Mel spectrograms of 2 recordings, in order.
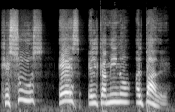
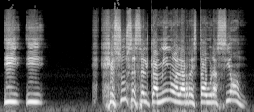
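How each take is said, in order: First: Slow, weighty words of the Spirit; a hushed, slow divine message; slow solemn quote. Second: Raised, ringing preacher's declaration; a full-voiced climax of the sermon; loud proclamation. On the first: Retold or imitated. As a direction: lay each word down slowly and gravely. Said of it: "Y me dice". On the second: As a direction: proclaim it loudly to the congregation.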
